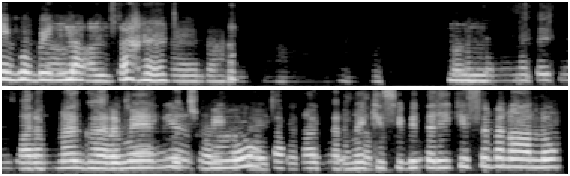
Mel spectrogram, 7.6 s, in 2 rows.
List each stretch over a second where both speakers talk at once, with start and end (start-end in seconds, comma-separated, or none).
3.9-6.6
